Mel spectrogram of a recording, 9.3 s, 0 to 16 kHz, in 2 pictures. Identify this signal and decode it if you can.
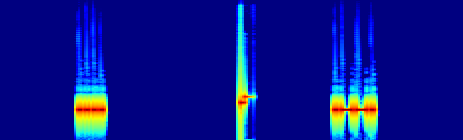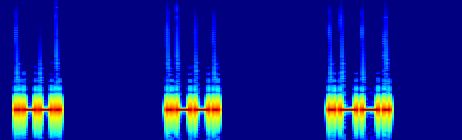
Morse code, heard as a keyed tone, about 30 wpm, spaced as for 7 wpm, 700 Hz. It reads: H PPPP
